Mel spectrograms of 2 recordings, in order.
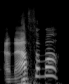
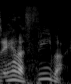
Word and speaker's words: anathema: dollar should be Is that how you pronounce it? Anathema. I thought it was anthemma.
